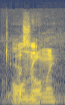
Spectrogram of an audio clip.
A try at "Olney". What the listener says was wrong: It's not only. Switch the N and the L.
